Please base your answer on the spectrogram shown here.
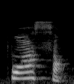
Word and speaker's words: poisson: SS, two S's together is pronounced as S, as in coussin, poisson. S, one S is pronounced as Z. It has a Z sound, Z, as in cousin, poison. Here again, have a good note on these two.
